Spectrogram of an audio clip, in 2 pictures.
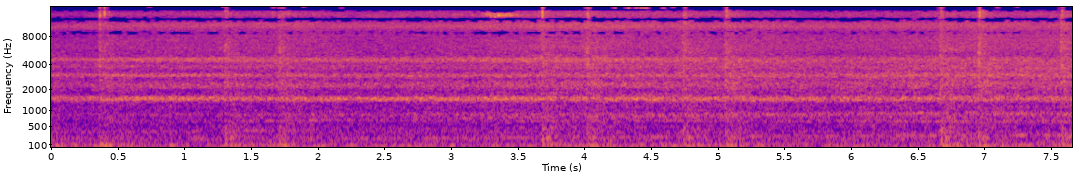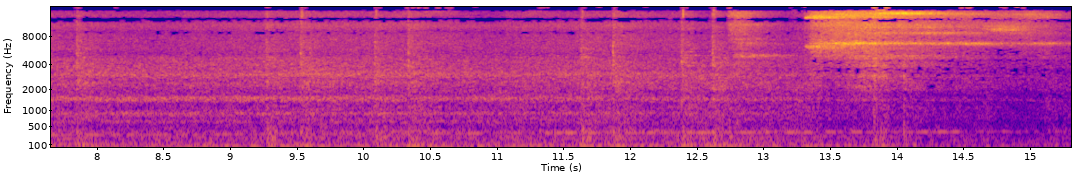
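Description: A train rushes past close by with a loud rumble and clatter of wheels.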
